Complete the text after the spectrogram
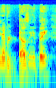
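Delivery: ordinary talk, nothing marked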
